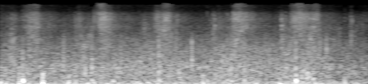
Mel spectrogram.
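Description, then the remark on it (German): Steady crunching footsteps on frozen snow on a snowfield in the Canadian Rocky Mountains during a winter hike, a walking rhythm of crisp, gritty steps, with no voices. “Und deshalb, wer selbst einmal auf einem Schneefeld in den kanadischen Rocky Mountains stand, fühlte, wie der gefrorene Boden unter seinen Füßen knirschte und das entfernte Rauschen der Wälder hörte, der weiß, so ist Winterwandern in Kanada.”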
